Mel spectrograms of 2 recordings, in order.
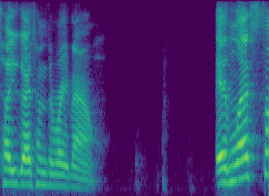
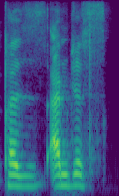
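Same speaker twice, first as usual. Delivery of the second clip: ordinary talk, nothing marked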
